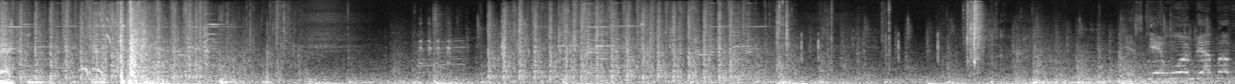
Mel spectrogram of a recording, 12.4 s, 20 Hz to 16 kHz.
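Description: Bursts of rapid gunfire from a gun turret in Fallout 4, sharp repeated volleys in clusters over a low game background, fairly quiet overall.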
